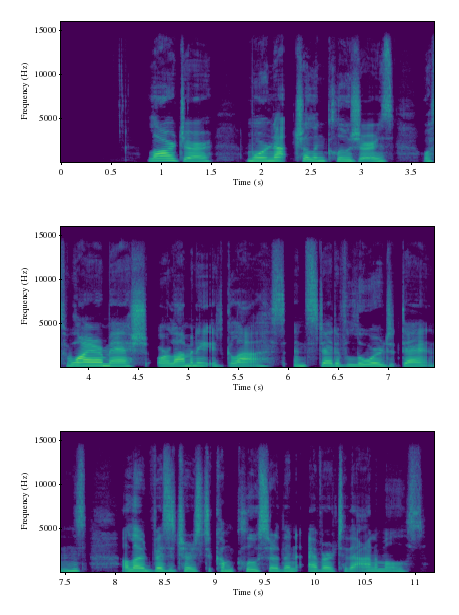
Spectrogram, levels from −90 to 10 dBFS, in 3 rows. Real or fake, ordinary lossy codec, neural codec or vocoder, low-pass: real; none; none; 14.4 kHz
